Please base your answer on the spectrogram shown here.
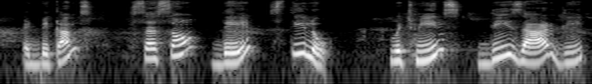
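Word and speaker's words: stylos: still and for stilo we added extra s to make it plural but it is not pronounced it becomes stilo which means these are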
